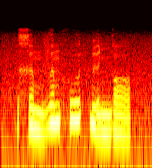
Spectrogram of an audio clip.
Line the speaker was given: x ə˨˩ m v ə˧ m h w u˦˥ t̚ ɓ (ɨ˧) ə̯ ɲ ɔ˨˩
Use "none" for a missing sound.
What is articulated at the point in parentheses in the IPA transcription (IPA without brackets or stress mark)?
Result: ɨ̰˧˨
